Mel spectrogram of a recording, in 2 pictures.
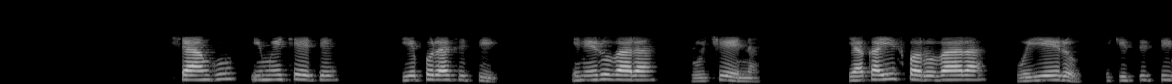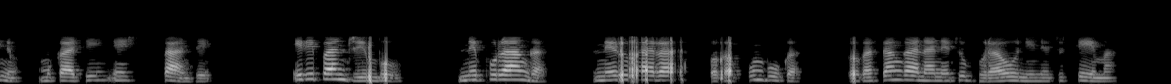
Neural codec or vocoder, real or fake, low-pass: none; real; 3.6 kHz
